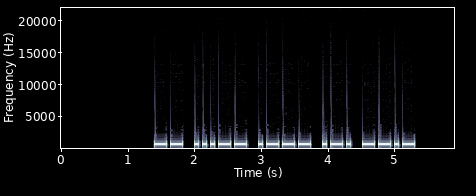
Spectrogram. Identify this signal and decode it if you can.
Morse code, heard as a keyed tone, about 21 wpm, 700 Hz. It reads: M3JRQ
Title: DXCC-100 Call Signs - 5 Characters - Repeated 2x - 20wpm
